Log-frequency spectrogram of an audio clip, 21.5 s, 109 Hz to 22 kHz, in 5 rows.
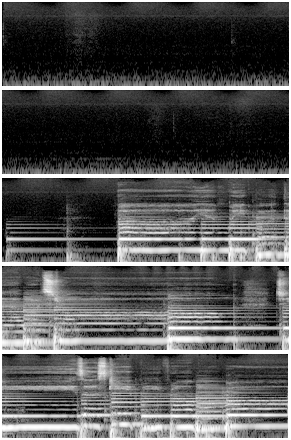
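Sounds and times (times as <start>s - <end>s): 
tenor instrument playing a hymn: 8.7s - 21.5s.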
